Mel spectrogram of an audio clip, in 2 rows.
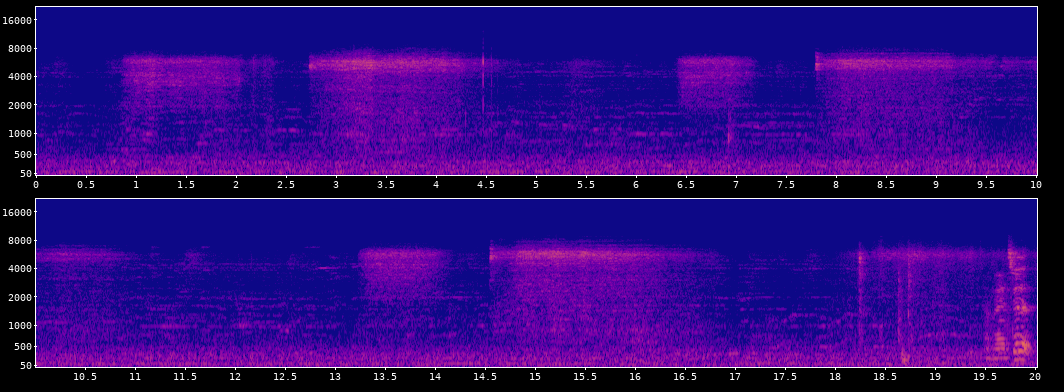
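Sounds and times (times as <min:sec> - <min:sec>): hissing rush of air through balloon: 0:00.8 - 0:04.4, 0:06.4 - 0:07.2, 0:07.8 - 0:11.0, 0:13.2 - 0:16.8.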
